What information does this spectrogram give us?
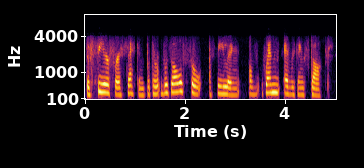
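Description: Female interviewee, Irish accent, phone-band sound, dry; chatty, reflective, average pitch. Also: normal speed, dry recording. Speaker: playwright and performer being interviewed. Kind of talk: casual reflective interview chat. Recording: tinny, phone-like remote line.

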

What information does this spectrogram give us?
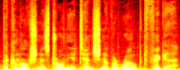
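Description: A man's voice: low-pitched, quick pace, darkish tone, slight background noise. A man narrating a scripted fantasy audio drama in a dramatic storytelling manner.

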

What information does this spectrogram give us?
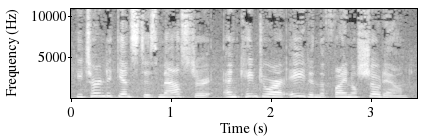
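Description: A woman playing an earnest, analytical newspaperwoman in old-time radio drama style, shaken but determined and deliberate in speech. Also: high voice, darkish tone, slight background noise, lightly acted. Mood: troubled, pondering.

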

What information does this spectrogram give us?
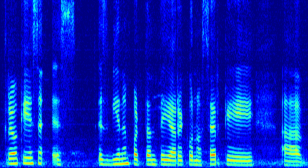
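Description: A woman's voice: mid-range voice, fairly even intonation, slow, a little hiss or hum. American woman sharing advice, hesitant. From United States. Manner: thoughtful, many fillers and restarts. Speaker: guest, expat parent. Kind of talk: casual interview chat.

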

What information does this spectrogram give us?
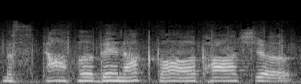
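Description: A woman playing a wry, excitable, gossipy wife in a 1950s radio comedy, on an old recording. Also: low voice, slow, highs cut off, a little hiss or hum. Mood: intrigued, teasing.

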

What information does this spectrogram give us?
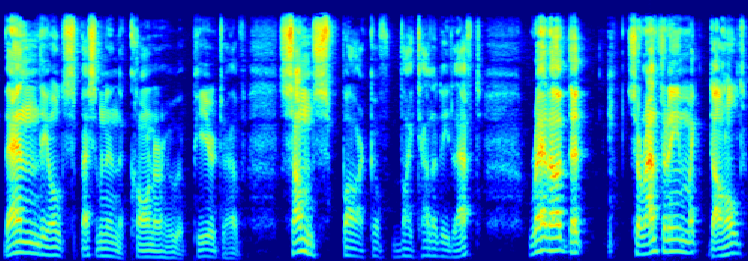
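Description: A low-voiced man narrates a literary audiobook. His delivery is slow and theatrical, with pitch that swings widely from phrase to phrase. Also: sharp tone, slightly rough. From Belfast, Northern Ireland. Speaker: literary reader.

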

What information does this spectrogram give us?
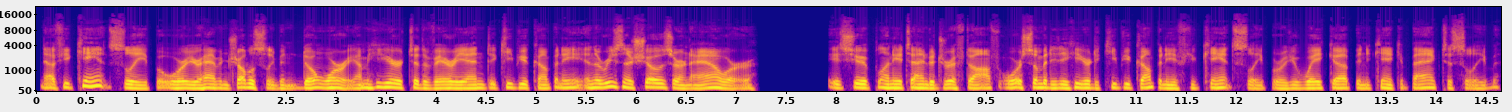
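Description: A man with a creaky voice hosting a bedtime podcast in a gentle, meandering conversational way, reassuring and often interrupting himself with tangents. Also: medium pitch, steady tone, fairly quick, no room sound, clean studio sound. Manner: meandering, hesitant, full of tangents and self-interruptions. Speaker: podcast host.

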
